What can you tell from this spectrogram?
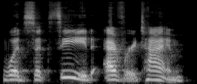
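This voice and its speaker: A woman's voice: medium pitch, vocal fry, husky. A woman expressively reading a children's picture book aloud. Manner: expressive, unhurried. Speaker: storyteller.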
